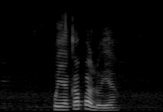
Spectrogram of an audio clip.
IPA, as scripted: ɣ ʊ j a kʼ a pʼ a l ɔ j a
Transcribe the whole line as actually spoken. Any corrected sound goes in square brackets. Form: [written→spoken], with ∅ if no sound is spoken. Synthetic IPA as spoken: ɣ ʊ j a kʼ a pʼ a l ɔ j a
